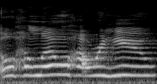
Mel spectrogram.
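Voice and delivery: overdone, excited, high, loud gushing voice.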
